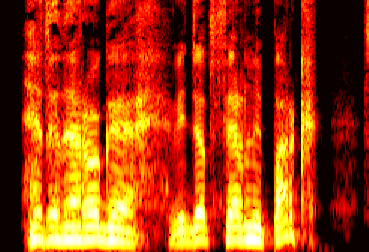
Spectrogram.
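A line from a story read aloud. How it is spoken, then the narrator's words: Hoarse question. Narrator (Russian): спросил незнакомец хриплым голосом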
